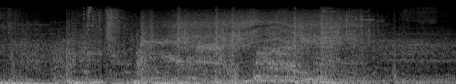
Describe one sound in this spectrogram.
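A monster explodes in a wet, bursting blast.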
